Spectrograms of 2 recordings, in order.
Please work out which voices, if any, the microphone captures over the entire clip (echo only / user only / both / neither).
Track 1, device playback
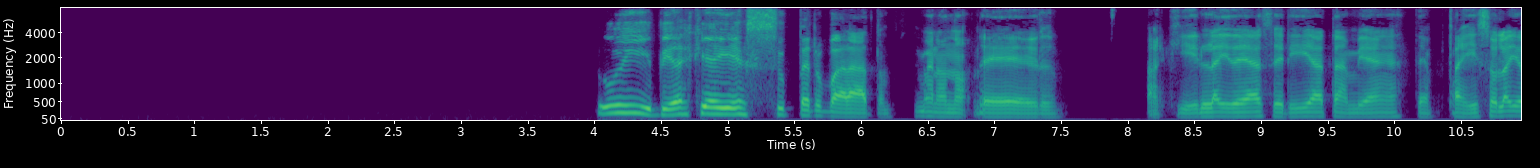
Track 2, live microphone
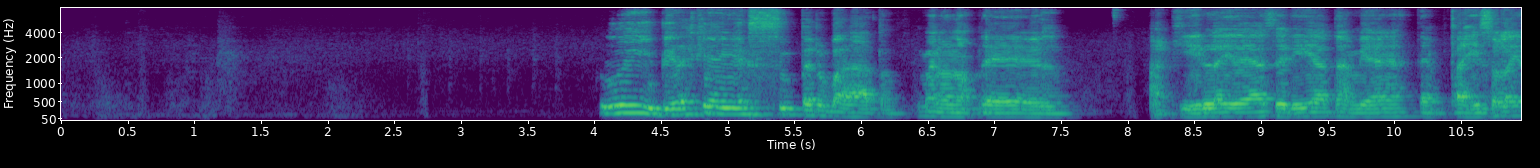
echo only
